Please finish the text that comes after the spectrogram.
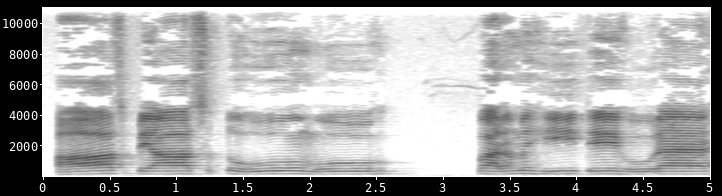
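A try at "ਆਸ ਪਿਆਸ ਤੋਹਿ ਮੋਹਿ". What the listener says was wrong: हाहे पूरे बोलने हन। आस प्यास तोह मोह परम ही ते होरै।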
